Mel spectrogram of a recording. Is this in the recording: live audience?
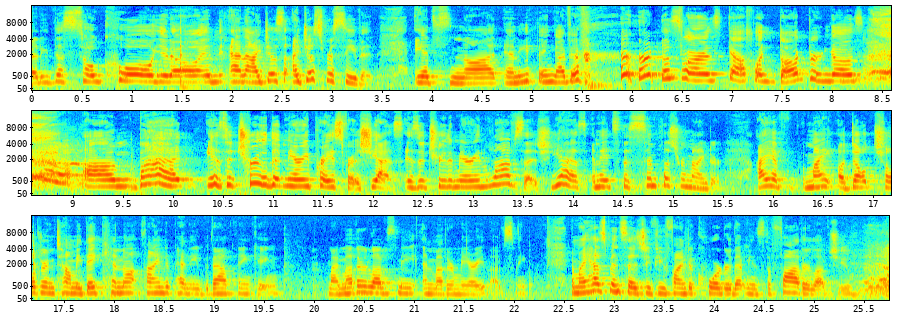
yes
